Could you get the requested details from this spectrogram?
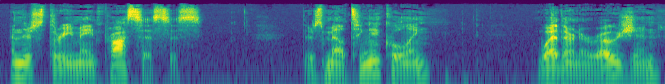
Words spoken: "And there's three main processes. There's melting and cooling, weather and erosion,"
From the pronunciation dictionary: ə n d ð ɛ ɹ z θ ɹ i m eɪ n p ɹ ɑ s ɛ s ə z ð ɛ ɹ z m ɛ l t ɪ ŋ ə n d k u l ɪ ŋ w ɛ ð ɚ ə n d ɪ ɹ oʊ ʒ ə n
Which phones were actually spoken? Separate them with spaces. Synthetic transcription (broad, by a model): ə n ð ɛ ɹ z θ ɹ i m eɪ n p ɹ ɑ s ɛ s ə z ð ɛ ɹ z m ɛ l t ɪ ŋ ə n k u l ɪ ŋ w ɛ ð ɚ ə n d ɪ ɹ oʊ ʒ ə n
